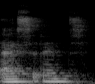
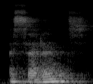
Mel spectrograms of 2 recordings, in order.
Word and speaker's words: ascendant: I'm a Virgo my accident is is it asant ascendant ascendant ascendant my ascendant is Leo I was born in Ukraine in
